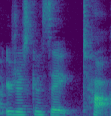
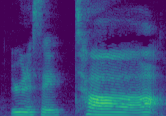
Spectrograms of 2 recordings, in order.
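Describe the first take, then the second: First: Quick, clipped ta for a quarter note; one short beat, ta. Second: Ta stretched long for a half note; held ta. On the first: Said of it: "every time you see a quarter note". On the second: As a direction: hold the ta for two beats. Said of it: "Every time you see a half note". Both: Shown as a demonstration.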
